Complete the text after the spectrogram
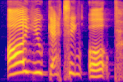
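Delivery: high, loud wake-up demand; loud challenge. Acted. God rousing the church to get up, in a loud challenge. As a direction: call it out to rouse the listeners. God's wake-up call, echoing the shout.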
